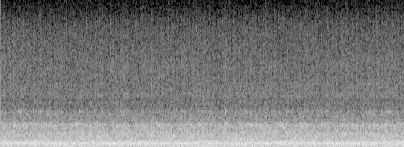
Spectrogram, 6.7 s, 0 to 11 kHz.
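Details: TEP70 0237 passenger diesel locomotive on post-repair running trials, microphone in the diesel engine room: deep, steady diesel roar with an even beat and no knocks or misses; running normally.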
